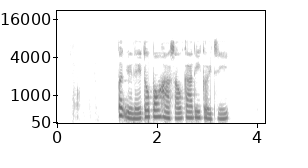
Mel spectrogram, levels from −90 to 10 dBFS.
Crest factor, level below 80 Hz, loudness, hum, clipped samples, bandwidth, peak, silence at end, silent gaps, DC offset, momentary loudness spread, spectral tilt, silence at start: 18 dB; -74 dBFS; -41 LUFS; none; under 0.1%; 8 kHz; -24 dBFS; 0.75 s; none; under 0.1%; 8 LU; -5 dB/octave; 1.25 s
